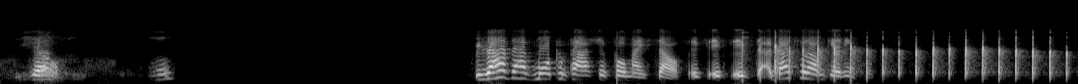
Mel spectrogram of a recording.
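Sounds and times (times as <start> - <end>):
speech: 0.2 - 0.7, 1.5 - 1.8, 4.8 - 8.7
hand clapping: 7.4 - 10.7.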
